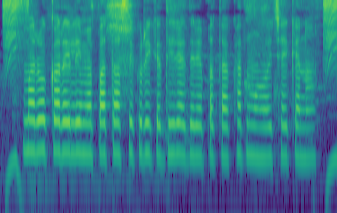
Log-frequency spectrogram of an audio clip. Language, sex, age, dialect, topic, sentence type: Maithili, female, 18-24, Angika, agriculture, question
